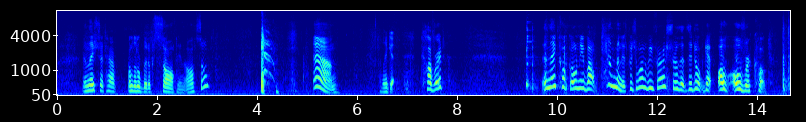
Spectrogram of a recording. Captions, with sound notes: And they should have a little bit of salt in also. [coughs] And they get covered. Then they cook only about 10 minutes. But you want to be very sure that they don't get overcooked.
